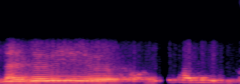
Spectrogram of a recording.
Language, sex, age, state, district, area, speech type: Odia, male, 18-30, Odisha, Khordha, rural, conversation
